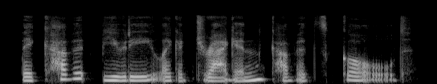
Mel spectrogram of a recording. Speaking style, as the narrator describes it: I murmured

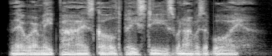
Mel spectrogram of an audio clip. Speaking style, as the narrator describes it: Luce Theron murmured

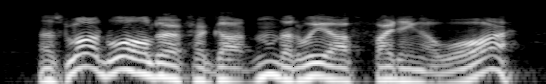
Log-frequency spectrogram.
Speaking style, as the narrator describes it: Brendan Blackfish asked sharply

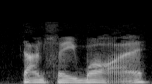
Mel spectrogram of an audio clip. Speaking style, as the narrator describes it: grumbled an elderly priest

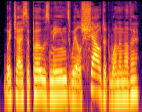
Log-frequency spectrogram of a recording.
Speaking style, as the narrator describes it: Swan said dryly

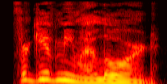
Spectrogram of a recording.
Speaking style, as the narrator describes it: cried, springing to his feet

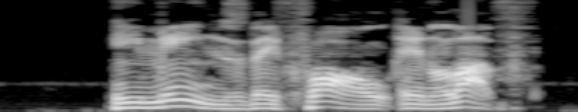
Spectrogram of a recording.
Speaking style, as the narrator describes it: said Ginger coldly

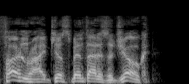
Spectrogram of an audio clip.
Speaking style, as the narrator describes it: Harper Baldwin said nervously

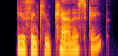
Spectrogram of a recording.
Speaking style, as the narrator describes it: she asked quietly

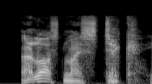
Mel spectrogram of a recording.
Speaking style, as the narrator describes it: he muttered

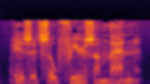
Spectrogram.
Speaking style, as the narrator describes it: Court muttered, as if in his sleep

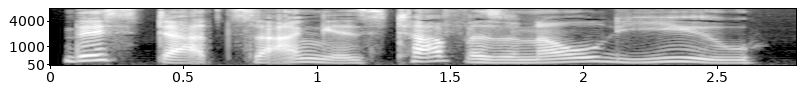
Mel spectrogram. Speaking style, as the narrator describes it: Belinda cackled

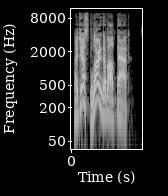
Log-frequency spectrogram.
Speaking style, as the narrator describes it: Sal snapped back

